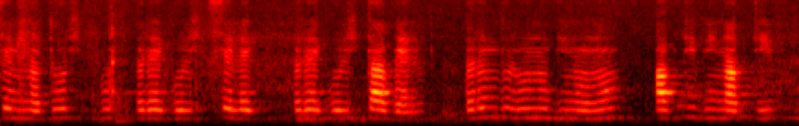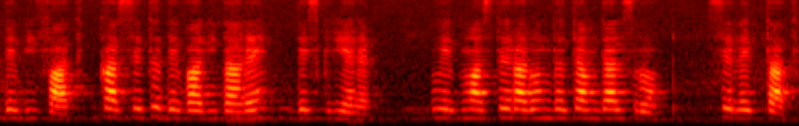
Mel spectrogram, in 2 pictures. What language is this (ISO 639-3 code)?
ron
